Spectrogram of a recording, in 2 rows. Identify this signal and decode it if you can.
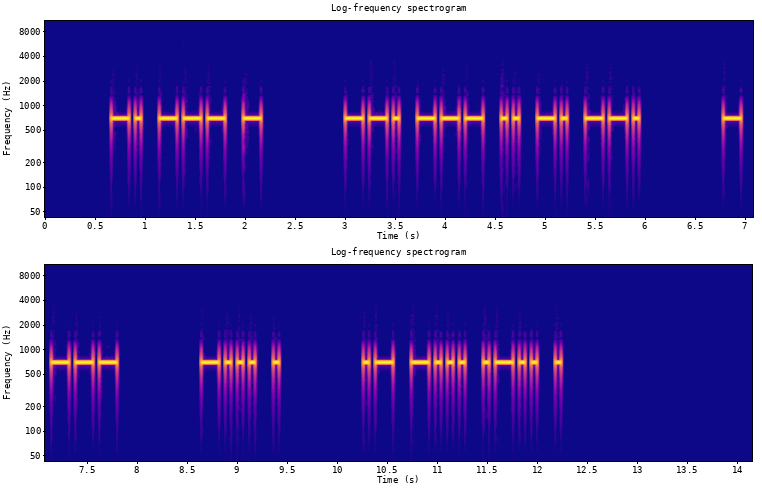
Morse code, heard as a keyed tone, about 21 wpm, 700 Hz. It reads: NOT GOING TO BE ABLE
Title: 2x Word-Spacing - Sets of 5 Words - 20wpm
